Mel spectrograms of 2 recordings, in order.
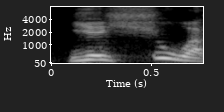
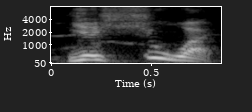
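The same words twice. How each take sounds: The two takes are said the same way.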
